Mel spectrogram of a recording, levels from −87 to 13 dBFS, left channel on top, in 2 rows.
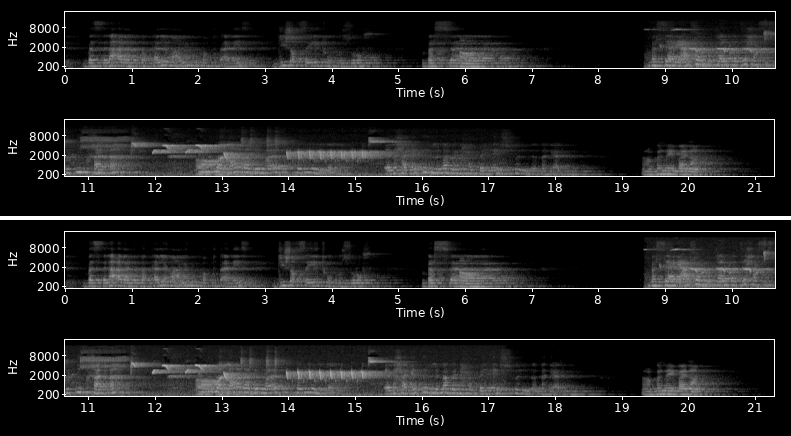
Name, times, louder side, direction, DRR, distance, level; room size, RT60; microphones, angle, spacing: voice 1, 0.3-2.7 3.1-4.6 5.4-6.8 8.7-11.6 12.2-14.9 15.4-18.3, right 1 dB, 55° right, -3 dB, 3.6 m, -38 dB
voice 2, 5.9-6.3 9.4-9.7 12.6-13.2 19.3-20.1, right 1 dB, 20° right, 4 dB, 1.5 m, -36 dB
sound 1, 8.7-16.9, right 5 dB, 75° right, 1.6 m, -30 dB
20.5 x 17.0 x 3.5 m, 1.3 s
head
